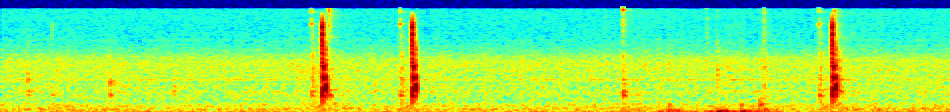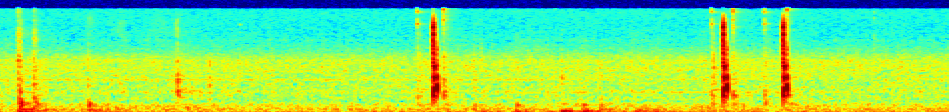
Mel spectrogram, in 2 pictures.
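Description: Faint, scattered sharp clicks of a computer mouse and keyboard, six in all, two of them coming in quick pairs, over quiet room tone.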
